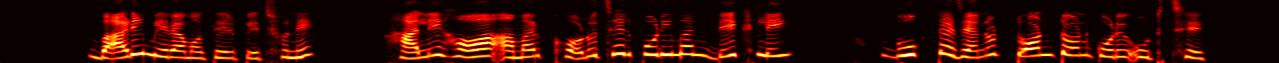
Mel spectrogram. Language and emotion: Bengali, sad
